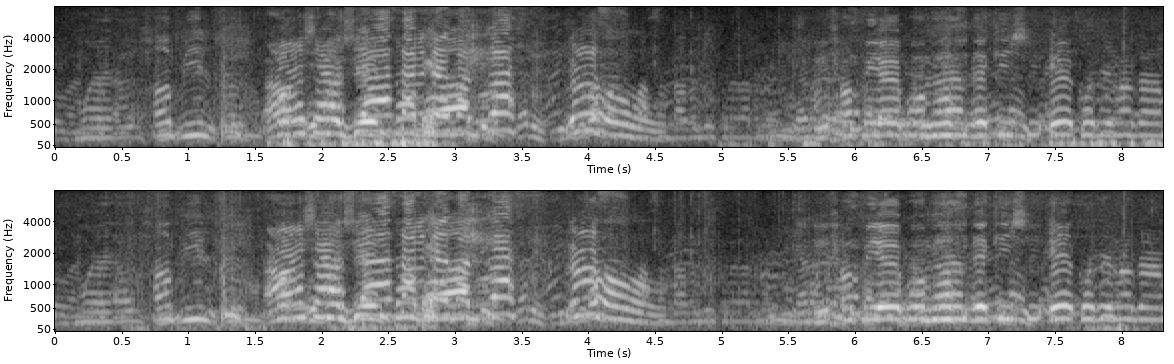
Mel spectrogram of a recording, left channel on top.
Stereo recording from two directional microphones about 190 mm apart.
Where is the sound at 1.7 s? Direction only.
10° right (ahead or behind).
